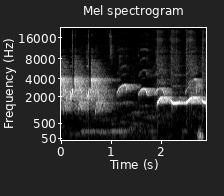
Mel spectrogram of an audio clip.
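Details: A pair of yellow-vented bulbuls singing loudly: bubbly chatter followed by clear whistled notes around mid pitch, a steady pure whistle with slight wavering toward the end.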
